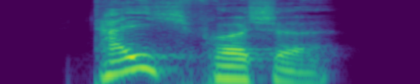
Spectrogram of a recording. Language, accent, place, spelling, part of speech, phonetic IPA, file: German, Germany, Berlin, Teichfrösche, noun, [ˈtaɪ̯çˌfʁœʃə], De-Teichfrösche.ogg
- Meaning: nominative/accusative/genitive plural of Teichfrosch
